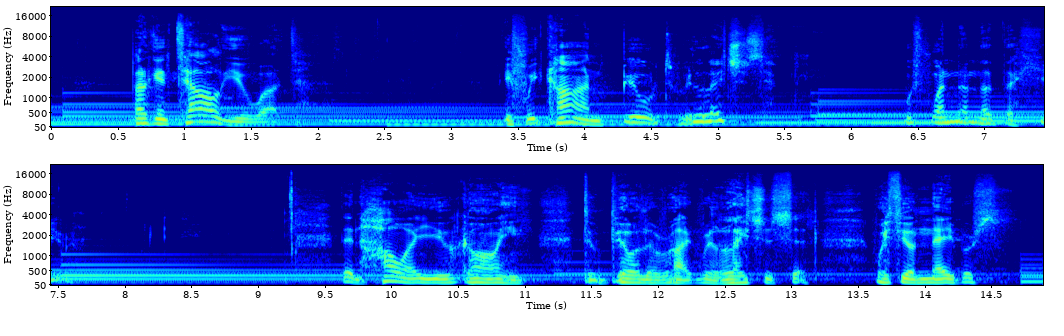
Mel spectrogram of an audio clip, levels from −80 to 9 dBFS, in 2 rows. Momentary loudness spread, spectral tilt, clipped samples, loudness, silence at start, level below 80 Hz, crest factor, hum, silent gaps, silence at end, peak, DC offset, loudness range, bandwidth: 16 LU; -4.5 dB/octave; under 0.1%; -36 LUFS; 0 s; -86 dBFS; 22 dB; none; none; 0 s; -14 dBFS; under 0.1%; 5 LU; 17.5 kHz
